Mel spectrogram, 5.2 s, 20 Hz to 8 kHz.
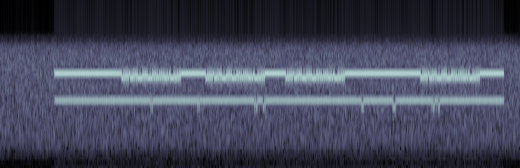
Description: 300-baud modem data (Bell 103 tones), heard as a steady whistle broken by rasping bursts, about 300 baud, 200 Hz shift, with phone line noise.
